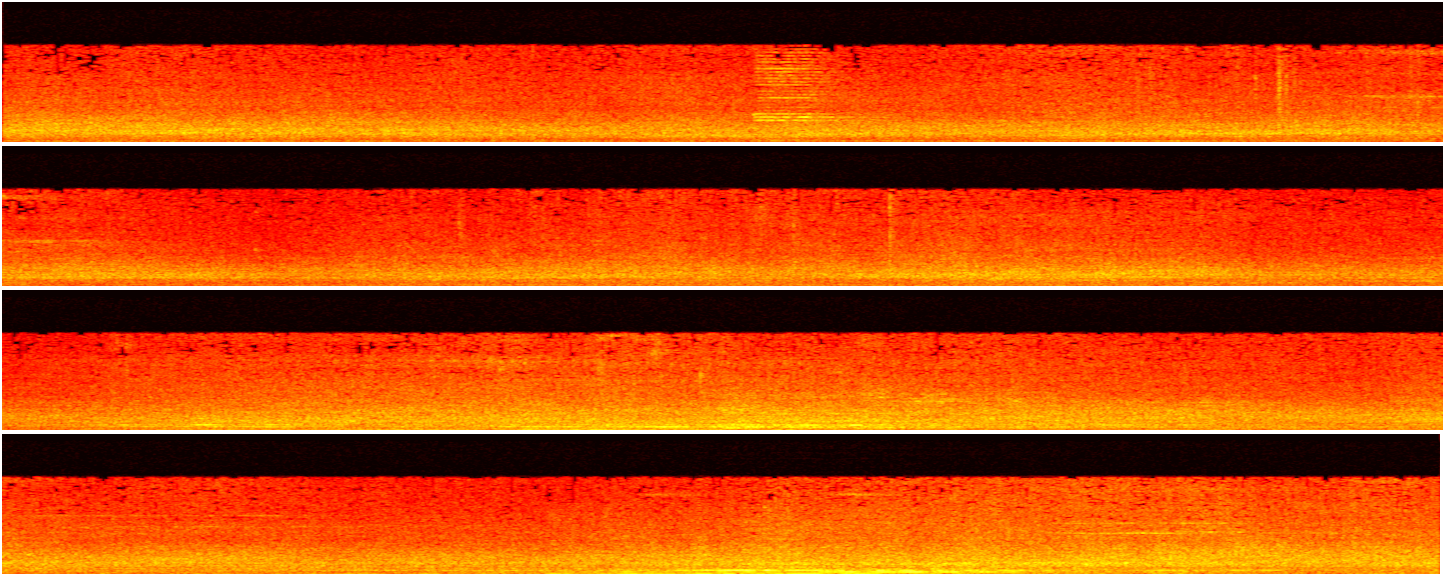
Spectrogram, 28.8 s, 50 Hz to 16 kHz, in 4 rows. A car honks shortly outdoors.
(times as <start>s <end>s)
3.5s 4.5s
